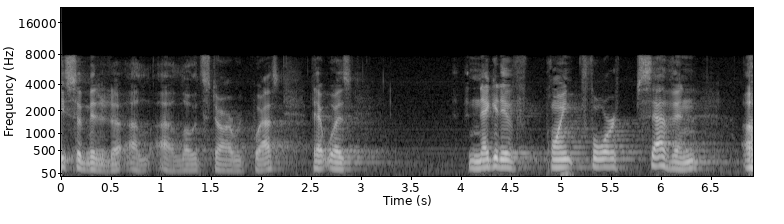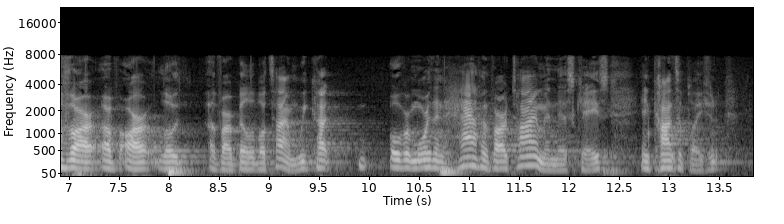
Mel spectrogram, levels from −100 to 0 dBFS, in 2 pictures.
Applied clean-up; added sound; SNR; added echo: none; none; none; none.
